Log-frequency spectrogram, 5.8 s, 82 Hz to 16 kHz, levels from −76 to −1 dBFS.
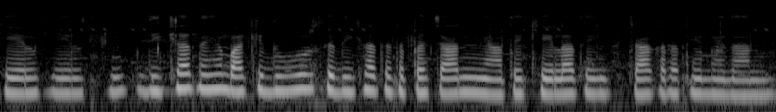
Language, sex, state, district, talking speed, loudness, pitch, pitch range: Hindi, female, Chhattisgarh, Jashpur, 235 wpm, -34 LUFS, 205 Hz, 200-225 Hz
